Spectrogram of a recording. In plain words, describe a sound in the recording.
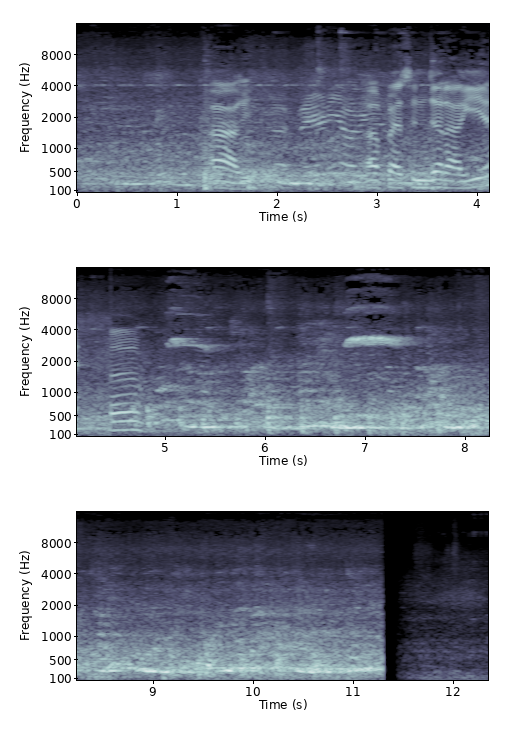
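A large crowd of men and women chatters and shouts loudly nearby.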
